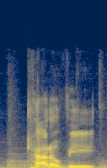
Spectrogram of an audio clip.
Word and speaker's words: Katowice: It's Katowice and it's Chisinau. All right, hang on. You know what I need to do? I'm going to copy those pronouncers over right now. Okay, so it's Katowice, and Chisinau.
